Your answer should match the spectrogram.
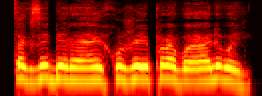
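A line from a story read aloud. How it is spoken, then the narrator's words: Merchant yelling. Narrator (Russian): заорал торговец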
